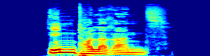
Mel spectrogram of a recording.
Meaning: intolerance
- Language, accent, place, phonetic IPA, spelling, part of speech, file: German, Germany, Berlin, [ˈɪntoleˌʁant͡s], Intoleranz, noun, De-Intoleranz.ogg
